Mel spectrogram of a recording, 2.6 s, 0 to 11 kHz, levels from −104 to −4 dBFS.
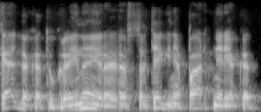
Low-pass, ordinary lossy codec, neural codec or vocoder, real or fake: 9.9 kHz; MP3, 96 kbps; none; real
